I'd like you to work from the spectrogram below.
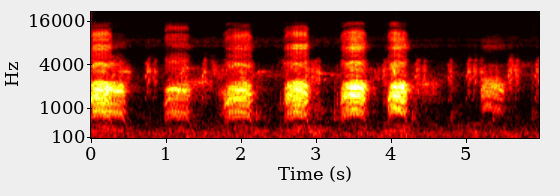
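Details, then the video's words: A steady run of seven rasping crow caws, roughly one per second with short pauses, loud and close, from crows squabbling over food. "Crow Bird Crowing Sounds"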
